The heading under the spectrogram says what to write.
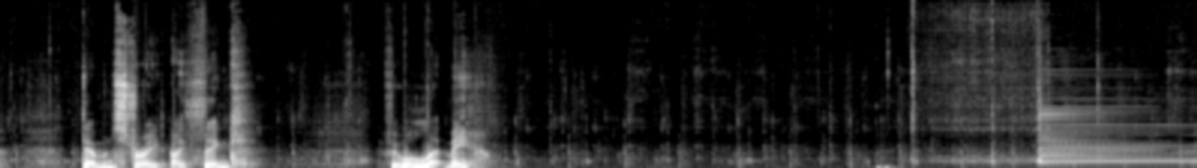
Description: Male voice speaking loud and clearly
